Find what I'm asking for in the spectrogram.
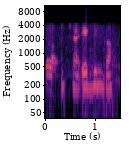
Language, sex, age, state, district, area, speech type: Urdu, female, 30-45, Delhi, North East Delhi, urban, conversation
